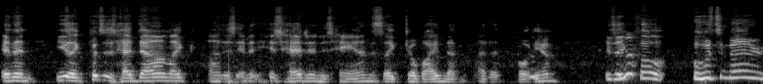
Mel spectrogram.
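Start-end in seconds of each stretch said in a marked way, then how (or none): 6.4-7.7 very high-pitched, mocking, jeering tone. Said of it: "[name] is, like, ridiculing somebody".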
